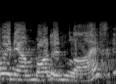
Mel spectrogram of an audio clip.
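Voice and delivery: usual speaking voice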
